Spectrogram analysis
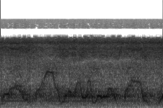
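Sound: radio static interference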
